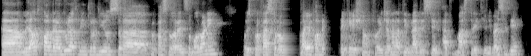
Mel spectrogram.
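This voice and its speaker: A man's voice: fairly high pitch, fairly even intonation, fast, fairly bright tone, reverberant. A man hosting a webinar session, going through housekeeping and introducing the keynote, with frequent uhs. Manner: frequent uh fillers, polite. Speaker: session host.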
